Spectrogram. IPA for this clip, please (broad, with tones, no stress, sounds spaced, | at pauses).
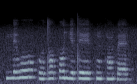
n e˦ w oː˦ k o˨ d ɔ˧ p ɔ˦ ɲ e˧ t eː˧ kʷ ũ˧ k ɔ̃˦ p ɛ˧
